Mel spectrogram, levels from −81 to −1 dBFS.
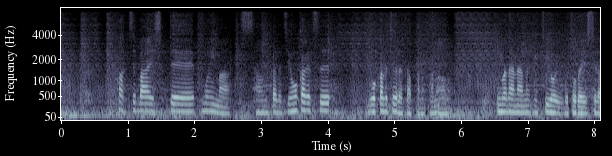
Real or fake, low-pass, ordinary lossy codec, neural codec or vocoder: fake; 7.2 kHz; none; codec, 16 kHz, 0.9 kbps, LongCat-Audio-Codec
